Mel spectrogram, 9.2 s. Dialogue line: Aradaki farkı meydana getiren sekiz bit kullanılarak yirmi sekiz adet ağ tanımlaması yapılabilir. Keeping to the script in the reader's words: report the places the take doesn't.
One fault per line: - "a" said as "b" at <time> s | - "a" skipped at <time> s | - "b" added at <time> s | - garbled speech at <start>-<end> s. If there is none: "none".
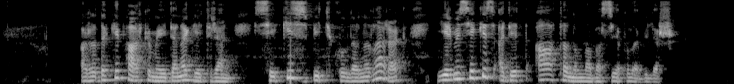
none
